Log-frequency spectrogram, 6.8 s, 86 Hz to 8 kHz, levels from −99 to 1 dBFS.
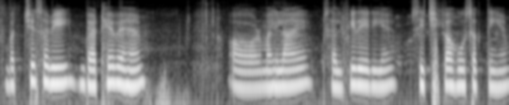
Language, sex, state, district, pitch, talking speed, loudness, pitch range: Hindi, female, Bihar, Patna, 200 Hz, 130 wpm, -14 LUFS, 195-215 Hz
